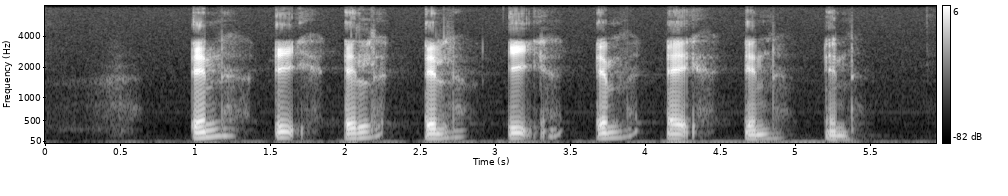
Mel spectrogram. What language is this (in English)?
Danish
